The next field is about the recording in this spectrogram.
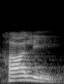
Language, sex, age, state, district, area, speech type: Marathi, male, 30-45, Maharashtra, Yavatmal, rural, read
